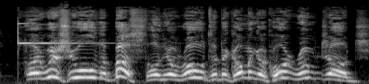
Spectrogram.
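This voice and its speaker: Put-on character voice from a man, pitched extremely high, delivered at a moderate pace. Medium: fan dub.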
